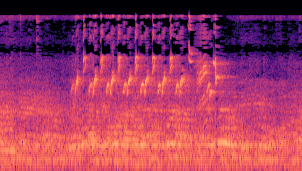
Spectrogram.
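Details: Goldfinch rolling and singing, giving a rapid string of high, clipped twittering notes at a steady pace, with a low hum of voices in the background.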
